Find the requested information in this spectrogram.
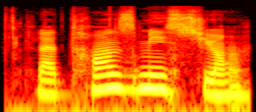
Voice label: "manual transmission", French

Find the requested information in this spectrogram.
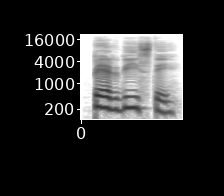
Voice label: "perdiste", spanish

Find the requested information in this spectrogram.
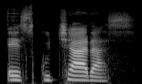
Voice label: "escucharas", Spanish

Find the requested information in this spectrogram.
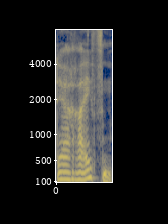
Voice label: "tire", German

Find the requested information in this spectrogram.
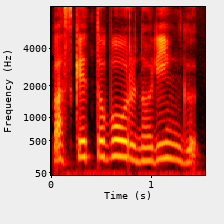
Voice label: basketball hoop, japanese

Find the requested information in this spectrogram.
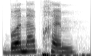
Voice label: good afternoon slang, french

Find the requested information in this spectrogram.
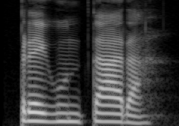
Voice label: "preguntara", spanish

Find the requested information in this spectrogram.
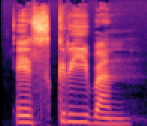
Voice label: "escriban", spanish

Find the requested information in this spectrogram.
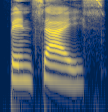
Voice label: "pensais", spanish

